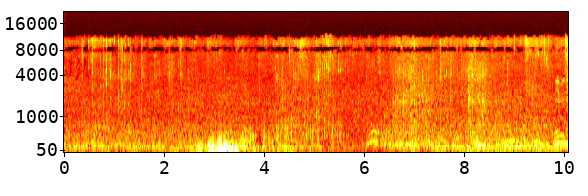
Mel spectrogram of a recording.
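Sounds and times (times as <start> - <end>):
airport terminal hum: 0.0 - 10.0.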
